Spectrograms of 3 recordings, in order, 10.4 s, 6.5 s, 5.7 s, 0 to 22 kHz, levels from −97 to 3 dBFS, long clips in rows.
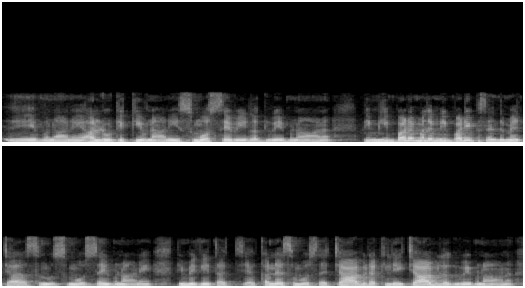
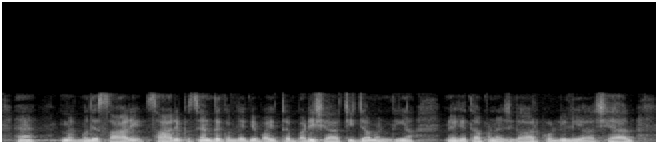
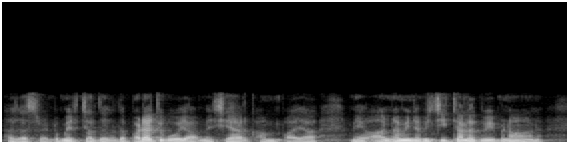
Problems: background sounds at intervals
